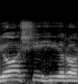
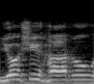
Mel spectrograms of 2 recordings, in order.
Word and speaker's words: Yoshiharu: Ramen for me, the Yoshihiro Ramen from Sanjo Shopping Street Oh, Yoshiharu Ramen, I mean I pronounced it wrong...😅 So, you can view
